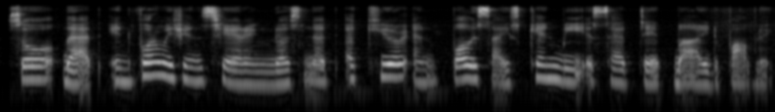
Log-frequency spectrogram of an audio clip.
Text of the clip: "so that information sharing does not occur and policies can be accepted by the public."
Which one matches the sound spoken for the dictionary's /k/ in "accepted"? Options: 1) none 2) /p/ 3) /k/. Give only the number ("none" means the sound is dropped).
1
